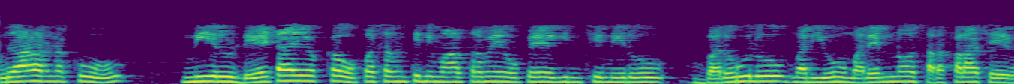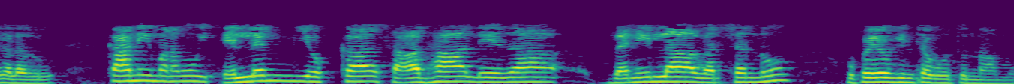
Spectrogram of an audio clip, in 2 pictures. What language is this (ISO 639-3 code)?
tel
